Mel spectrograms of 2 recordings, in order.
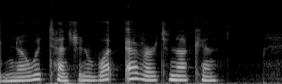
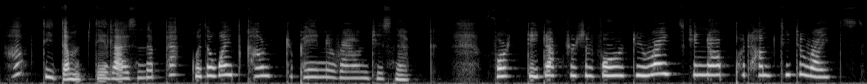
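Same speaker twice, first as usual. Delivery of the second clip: high squirrel voice, building to a louder shout; high teasing squirrel, louder at the end; mock shouting rhyme; 13 semitones higher, 3 dB louder than usual. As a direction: call out the rhyme, cheeky and gleeful. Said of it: "But Nutkin ran in front laughing and shouting".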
